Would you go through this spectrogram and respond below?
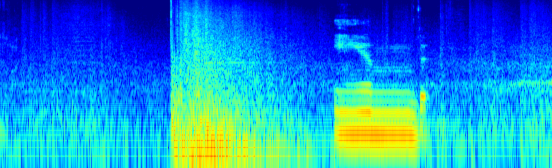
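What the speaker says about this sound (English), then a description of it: "let's see what this artillery is doing" Artillery fires in a Total War: Napoleon battle, a single loud blast with a broad rolling roar, followed a second later by a sustained tonal in-game horn or cue over low battle ambience; one spoken word opens it.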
